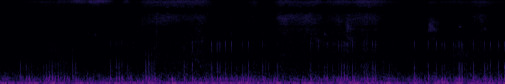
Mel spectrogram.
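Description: An Egyptian Mau kitten purrs steadily, a deep rumbling hum pulsing in a soft, even rhythm.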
